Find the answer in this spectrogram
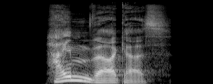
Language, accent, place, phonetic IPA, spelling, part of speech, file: German, Germany, Berlin, [ˈhaɪ̯mˌvɛʁkɐs], Heimwerkers, noun, De-Heimwerkers.ogg
- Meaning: genitive singular of Heimwerker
